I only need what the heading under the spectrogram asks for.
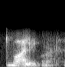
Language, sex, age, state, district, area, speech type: Urdu, female, 30-45, Uttar Pradesh, Lucknow, urban, conversation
